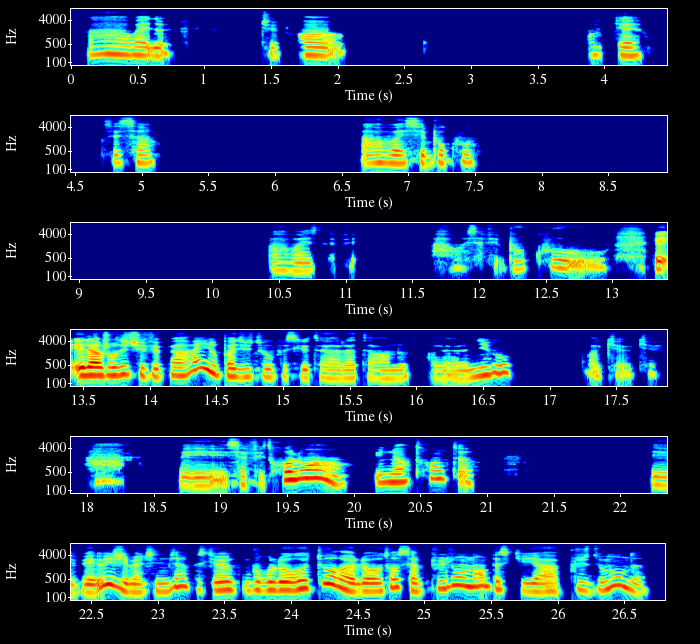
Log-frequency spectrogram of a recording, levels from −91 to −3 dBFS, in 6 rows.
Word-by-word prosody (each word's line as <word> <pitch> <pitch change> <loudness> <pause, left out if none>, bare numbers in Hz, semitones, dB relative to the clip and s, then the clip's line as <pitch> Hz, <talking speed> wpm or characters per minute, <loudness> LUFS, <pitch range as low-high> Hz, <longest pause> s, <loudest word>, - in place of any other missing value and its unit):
Ah 215 0 -3
ouais 195 -2 -1
de 185 +6 -4 0.7
tu - - -12
prends? 195 -2 -2 1.9
OK. 195 -1 -6 0.4
C'est 185 - -11
ça. 185 0 -8 1.5
Ah 185 - -4
ouais, 180 -1 -1
c'est 180 - -5
beaucoup. 185 +2 -9 2.9
Ah 180 0 -10
ouais, 170 -1 -7
ça 210 - -24 0.2
fait 425 - -20 0.6
ah - - -15
oui 225 - -17
ça - - -15
fait - - -20
beaucoup! 215 +3 -7 0.4
Et - - +4
et - - +14
là 215 - +12
aujourd'hui 210 +2 +3
tu 230 -4 0
fais 185 -1 -3
pareil 215 - +3
ou - - -3
pas 195 -2 +2
du 185 +1 -5
tout 180 -1 -7
parce 175 -1 -12
que - - -5
tu 180 +1 -10
as 165 -1 -7
là 165 0 -6
tu - - -19
as - - -9
un 160 0 -7
autre, 170 - -11
heu, 160 0 -8
niveau? 235 +9 0 0.6
OK, - - -12
OK. - - -20 0.3
Han! - - -10 0.4
Mais 155 0 -4
ça 175 - -5
fait - - -15
trop 265 +1 +5
loin! 280 - +5 0.2
1 215 +1 0
heure 220 +2 +1
30! 290 +1 -4 1.5
Et 165 -2 -5
beh, 160 +1 0
oui, 325 0 +6
j'imagine 175 -4 -1
bien, 265 +10 0
parce 205 -5 -14
que 195 - -3
même 200 0 +4
pour 200 0 +1
le 200 - +6
retour, 235 - +5
heu, 195 - +6
le 175 +1 +1
retour 180 +8 +2
sera 180 -8 -2
plus 225 +6 -5
long, 295 +2 +3
non? 275 +1 +3
Parce 210 -3 -4
qu'il 180 - -8
y 175 - +1
a - - -1
plus 195 -3 -10
de 195 - -8
monde? 245 - 0
195 Hz, 175 wpm, -23 LUFS, 180-225 Hz, 2.9 s, et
